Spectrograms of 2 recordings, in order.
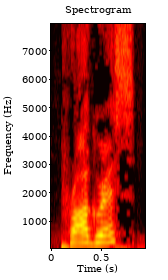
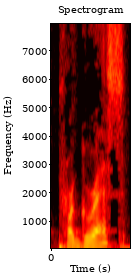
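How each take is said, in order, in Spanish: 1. El acento está en la primera sílaba. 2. El acento está en la segunda sílaba. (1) "es sustantivo" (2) "es un verbo en acción"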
